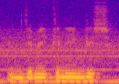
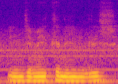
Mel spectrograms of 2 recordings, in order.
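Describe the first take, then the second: The two takes are said the same way.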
